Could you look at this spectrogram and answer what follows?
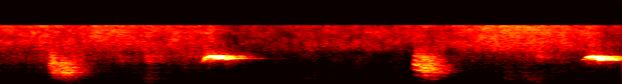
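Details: Household Amazon parrot, a three-year-old male, alternating a low gruff mutter with a clean high whistle, the pair repeated twice in about four seconds.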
